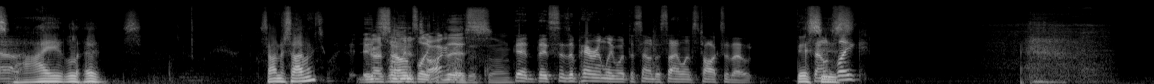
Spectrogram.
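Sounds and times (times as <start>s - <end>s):
speech: 0.0s - 1.5s, 2.6s - 8.8s
soft breath: 2.0s - 2.6s, 9.6s - 11.3s.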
